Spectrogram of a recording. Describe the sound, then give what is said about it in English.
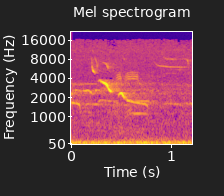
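Faint turkeys calling, a few brief high sliding notes over a steady low rumble of wind and background noise. “But you just heard those turkeys.”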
